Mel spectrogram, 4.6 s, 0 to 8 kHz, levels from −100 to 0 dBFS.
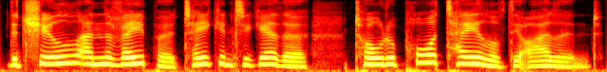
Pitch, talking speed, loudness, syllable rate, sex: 210 Hz, 185 wpm, -16 LUFS, 4.7 syllables/s, female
